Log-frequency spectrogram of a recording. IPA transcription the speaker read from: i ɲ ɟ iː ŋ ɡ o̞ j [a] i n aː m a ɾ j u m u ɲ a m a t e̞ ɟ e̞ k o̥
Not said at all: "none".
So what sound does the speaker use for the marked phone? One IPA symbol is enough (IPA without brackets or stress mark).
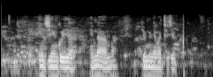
a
